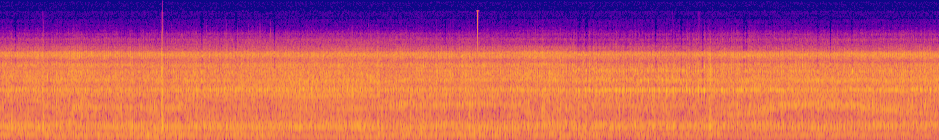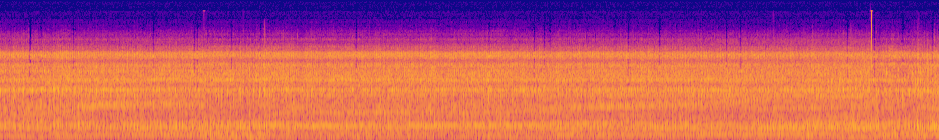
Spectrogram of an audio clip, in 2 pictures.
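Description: Motorcycle engine running steadily through stop-and-go traffic, its pitch rising and falling a little as the throttle changes.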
